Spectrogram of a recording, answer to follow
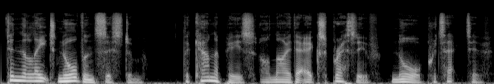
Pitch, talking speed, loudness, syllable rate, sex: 115 Hz, 160 wpm, -18 LUFS, 5.7 syllables/s, male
